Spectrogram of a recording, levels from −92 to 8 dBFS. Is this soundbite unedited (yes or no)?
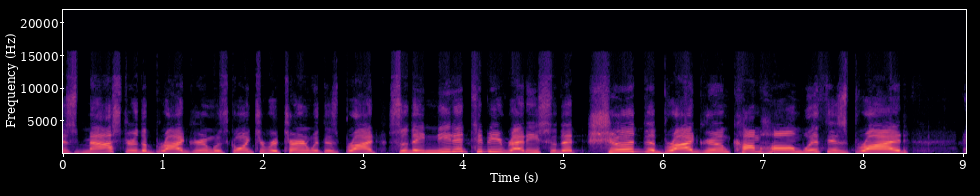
no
